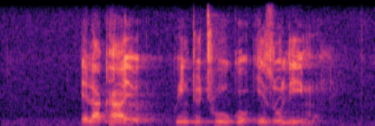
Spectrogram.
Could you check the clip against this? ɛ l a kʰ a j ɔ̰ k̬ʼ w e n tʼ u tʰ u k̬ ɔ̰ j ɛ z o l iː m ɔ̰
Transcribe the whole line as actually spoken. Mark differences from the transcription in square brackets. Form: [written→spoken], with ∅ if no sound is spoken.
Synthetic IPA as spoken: ɛ l a kʰ a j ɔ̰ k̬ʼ w [e→i] n tʼ u tʰ u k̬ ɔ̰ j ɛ z o l iː m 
